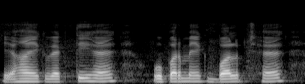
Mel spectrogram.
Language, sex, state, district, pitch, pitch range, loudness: Hindi, male, Jharkhand, Garhwa, 140 Hz, 135-145 Hz, -18 LUFS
